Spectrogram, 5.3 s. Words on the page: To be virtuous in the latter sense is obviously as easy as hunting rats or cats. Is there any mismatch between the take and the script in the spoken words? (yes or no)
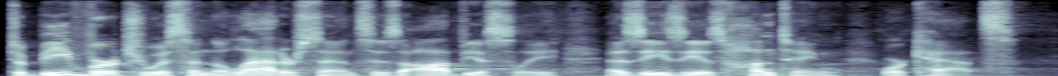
yes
